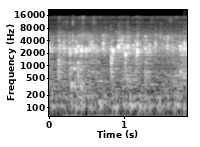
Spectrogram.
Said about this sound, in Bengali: মা দেখো আলুগুলোকে নুন আর হলুদ মাখিয়ে ভাজছে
